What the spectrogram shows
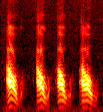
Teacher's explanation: Another diphthong, a combination of the largest lip opening, number five, ah, with the smallest, number one.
